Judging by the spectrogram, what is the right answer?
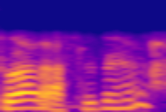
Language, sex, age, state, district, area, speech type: Kashmiri, male, 18-30, Jammu and Kashmir, Shopian, rural, conversation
